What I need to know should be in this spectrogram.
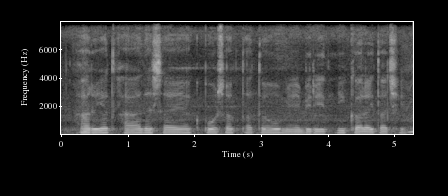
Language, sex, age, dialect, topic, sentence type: Maithili, female, 18-24, Southern/Standard, agriculture, statement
